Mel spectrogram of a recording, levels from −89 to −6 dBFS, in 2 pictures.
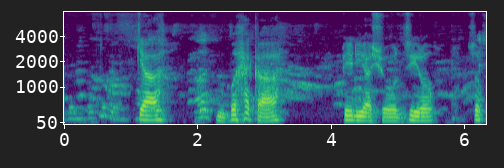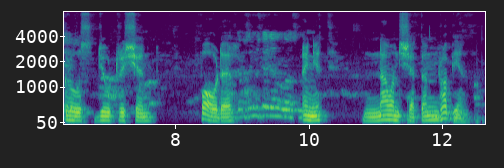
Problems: continuous background conversations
